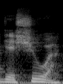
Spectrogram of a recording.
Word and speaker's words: Yeshua: de origen hebreo y se pronuncia yeshua Qué significa Salvador o el salvará yeshua se escucha muy diferente a la manera en la que pronunciamos Jesús el día de hoy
